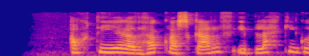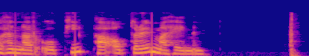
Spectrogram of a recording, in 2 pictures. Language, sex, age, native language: Icelandic, female, 40-49, Icelandic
